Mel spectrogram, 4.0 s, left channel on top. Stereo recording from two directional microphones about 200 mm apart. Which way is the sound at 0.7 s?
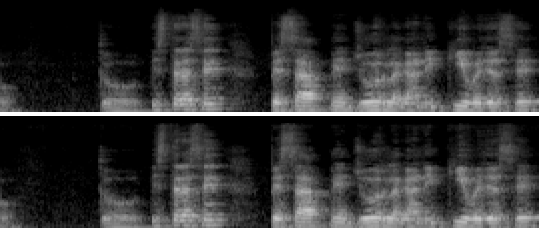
Centre (ahead or behind).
